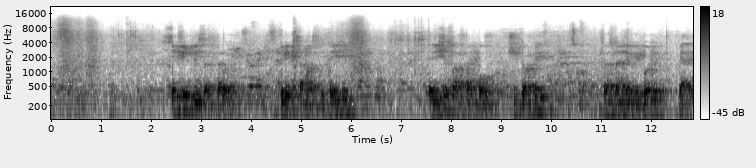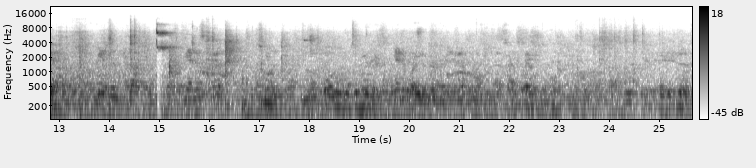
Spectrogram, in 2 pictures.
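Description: A crowd murmurs in an echoing hall.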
